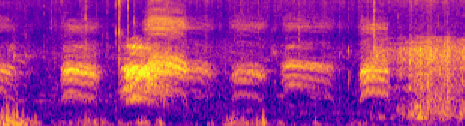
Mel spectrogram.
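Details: Crows cawing loudly in a rapid series of about six harsh, arched calls within three seconds, with low rumbling background noise beneath.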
